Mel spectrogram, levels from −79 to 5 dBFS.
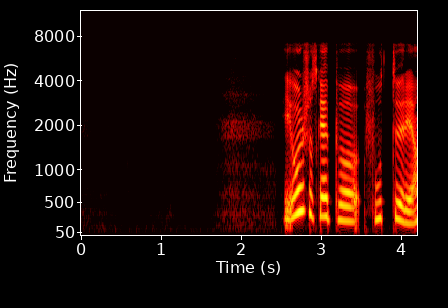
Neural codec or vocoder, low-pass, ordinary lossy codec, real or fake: none; 7.2 kHz; none; real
